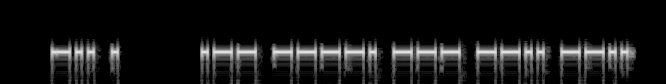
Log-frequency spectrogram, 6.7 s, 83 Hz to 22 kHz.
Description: Morse code, heard as a keyed tone, about 20 wpm, 700 Hz. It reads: DE W9OZZ
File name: UK MASTER QSOs TRAINING / 20WPM / UK MASTER QSOs 0043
